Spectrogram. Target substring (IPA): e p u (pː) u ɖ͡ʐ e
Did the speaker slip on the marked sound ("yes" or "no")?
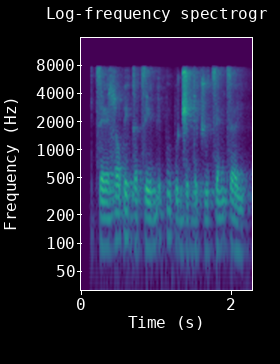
yes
